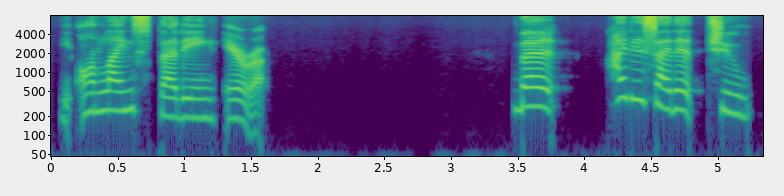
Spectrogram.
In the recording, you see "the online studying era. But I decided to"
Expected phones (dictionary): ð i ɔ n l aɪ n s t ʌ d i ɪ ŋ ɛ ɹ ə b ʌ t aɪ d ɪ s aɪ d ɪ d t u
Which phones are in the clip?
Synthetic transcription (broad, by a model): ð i ɔ n l aɪ n s t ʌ d i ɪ ŋ ɛ ɹ ə b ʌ t aɪ d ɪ s aɪ d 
